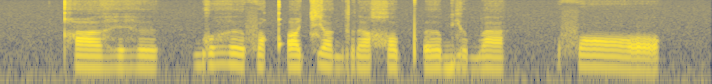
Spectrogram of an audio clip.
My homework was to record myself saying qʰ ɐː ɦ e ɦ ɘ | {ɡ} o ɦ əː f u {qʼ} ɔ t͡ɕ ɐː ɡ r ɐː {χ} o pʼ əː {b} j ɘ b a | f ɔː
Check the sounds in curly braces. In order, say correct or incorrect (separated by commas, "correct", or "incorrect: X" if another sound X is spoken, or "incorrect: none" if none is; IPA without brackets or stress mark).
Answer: correct, correct, correct, correct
